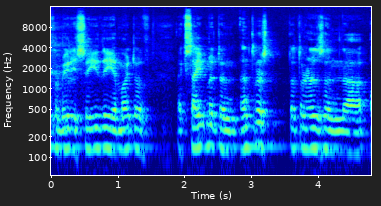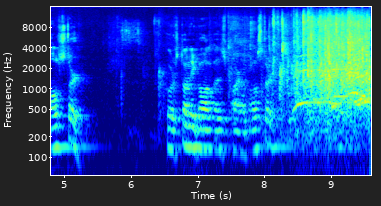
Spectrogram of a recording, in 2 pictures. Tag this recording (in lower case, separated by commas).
monologue, male speech, speech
